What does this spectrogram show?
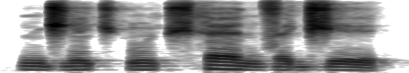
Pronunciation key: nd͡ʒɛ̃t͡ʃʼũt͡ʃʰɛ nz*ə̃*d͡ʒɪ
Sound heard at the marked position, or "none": ə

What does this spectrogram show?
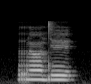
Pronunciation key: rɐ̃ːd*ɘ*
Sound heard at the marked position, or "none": e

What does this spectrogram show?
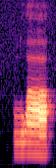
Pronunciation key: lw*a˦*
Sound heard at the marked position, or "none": a˨˩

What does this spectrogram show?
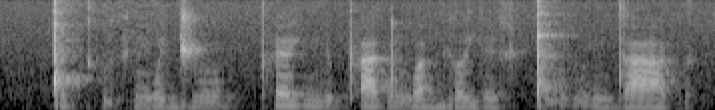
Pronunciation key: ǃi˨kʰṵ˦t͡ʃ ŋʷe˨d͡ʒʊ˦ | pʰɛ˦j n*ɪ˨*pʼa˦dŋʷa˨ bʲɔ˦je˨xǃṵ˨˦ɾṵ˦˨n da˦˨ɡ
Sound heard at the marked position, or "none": ɪ˨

